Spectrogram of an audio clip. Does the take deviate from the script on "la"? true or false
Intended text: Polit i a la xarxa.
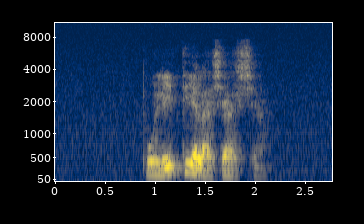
false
